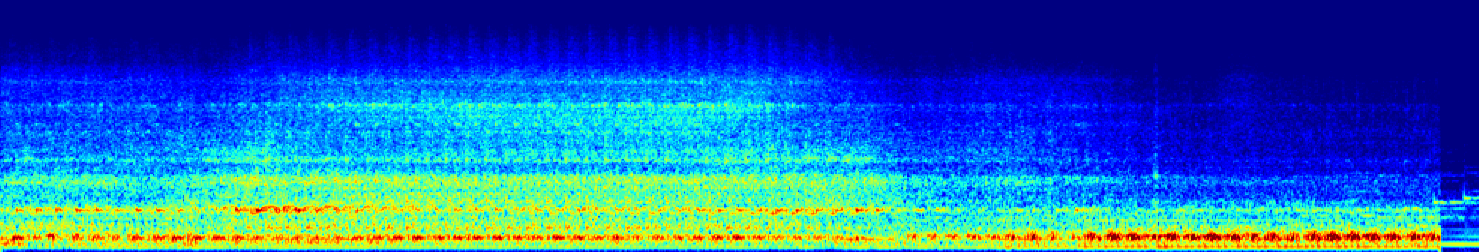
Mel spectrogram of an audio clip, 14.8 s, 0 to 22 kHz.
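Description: Twin FPT NEF 400 six-cylinder marine diesel engines running steadily, heard close up through the open engine hatch. In the last few seconds the sound grows louder, with a pulsing low beat.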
